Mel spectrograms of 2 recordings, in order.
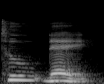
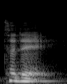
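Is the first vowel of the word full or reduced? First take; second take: full; reduced. First: The first vowel is a full, clear vowel. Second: The first vowel is reduced to a schwa. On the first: "Có một số người thì phát âm là today" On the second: "chúng ta nói nhanh á, thì nó làm ơ"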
